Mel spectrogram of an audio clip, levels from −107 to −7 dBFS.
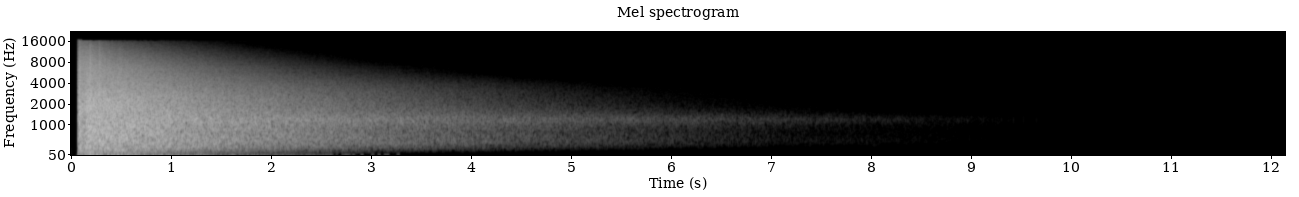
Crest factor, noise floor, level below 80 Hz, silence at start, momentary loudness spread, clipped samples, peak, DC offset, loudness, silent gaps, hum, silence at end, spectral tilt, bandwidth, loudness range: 32 dB; under -90 dBFS; -64 dBFS; 0.05 s; 25 LU; under 0.1%; -6 dBFS; under 0.1%; -30 LUFS; none; none; 8.6 s; -1 dB/octave; 16.5 kHz; 25 LU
